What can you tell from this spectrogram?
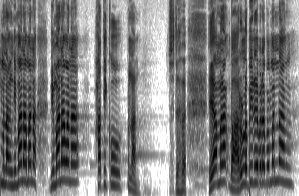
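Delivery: loud fiery preaching; preaching at full force. Acted. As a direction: drive the message home to the church. Preaching on victory in Christ. (khotbah berapi-api dengan suara lantang)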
